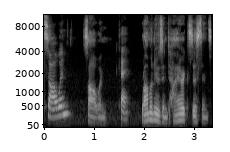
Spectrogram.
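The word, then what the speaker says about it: Samhain: chance to get it back will be during sawin when the shadow Market opens and Magic folk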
